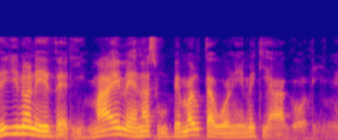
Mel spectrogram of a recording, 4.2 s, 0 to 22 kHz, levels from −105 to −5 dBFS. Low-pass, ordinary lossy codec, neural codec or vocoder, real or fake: 7.2 kHz; none; codec, 16 kHz, 2 kbps, FunCodec, trained on LibriTTS, 25 frames a second; fake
